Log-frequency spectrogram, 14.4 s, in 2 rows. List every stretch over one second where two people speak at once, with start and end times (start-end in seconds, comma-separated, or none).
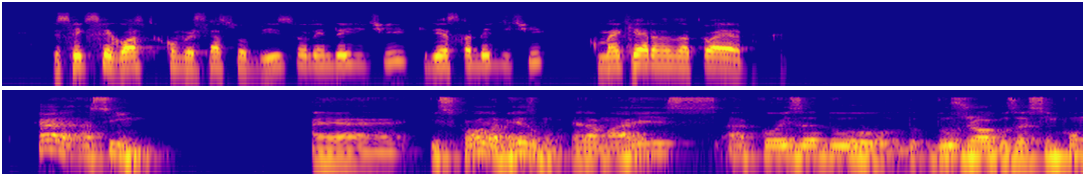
none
